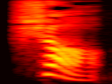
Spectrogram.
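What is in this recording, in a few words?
"sharp", British English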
